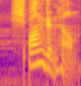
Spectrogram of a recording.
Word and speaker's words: Spangenhelm: Basically pronounced Spangenhelm. The S isn't as sharp. Spangenhelm.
